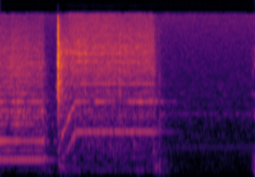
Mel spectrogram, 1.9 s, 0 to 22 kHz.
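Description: A Hecon C-56 kiosk printer grabbing and feeding paper: a brief motor whir with a rising tone, a click, a quiet pause, then another sharp click.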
